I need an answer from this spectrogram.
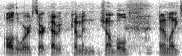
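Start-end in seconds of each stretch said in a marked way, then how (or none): none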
